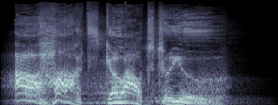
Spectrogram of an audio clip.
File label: Male Forsaken Play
